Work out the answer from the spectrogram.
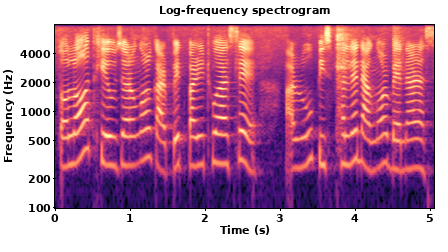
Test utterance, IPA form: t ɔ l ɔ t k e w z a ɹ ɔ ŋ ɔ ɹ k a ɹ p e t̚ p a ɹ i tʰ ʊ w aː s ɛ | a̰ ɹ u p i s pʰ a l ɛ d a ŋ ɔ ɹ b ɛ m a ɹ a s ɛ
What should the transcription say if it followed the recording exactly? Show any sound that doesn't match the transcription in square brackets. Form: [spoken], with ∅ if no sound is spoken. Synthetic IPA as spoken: t ɔ l ɔ t [x] e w z a ɹ ɔ ŋ ɔ ɹ k a ɹ p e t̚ p a ɹ i tʰ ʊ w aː s ɛ | a̰ ɹ u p i s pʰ a l ɛ d a ŋ ɔ ɹ b ɛ [n] a ɹ a s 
